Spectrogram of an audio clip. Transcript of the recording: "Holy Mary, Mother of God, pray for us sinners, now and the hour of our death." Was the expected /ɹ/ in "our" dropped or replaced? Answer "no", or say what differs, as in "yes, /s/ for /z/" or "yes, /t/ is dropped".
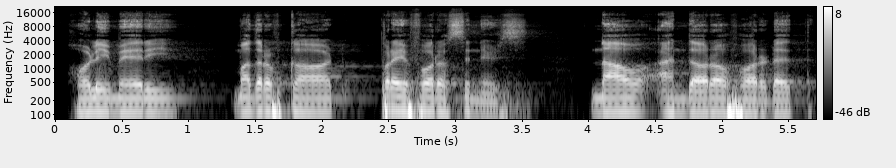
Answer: no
